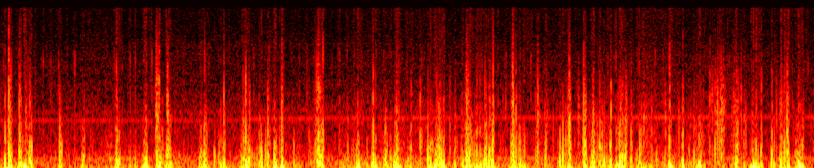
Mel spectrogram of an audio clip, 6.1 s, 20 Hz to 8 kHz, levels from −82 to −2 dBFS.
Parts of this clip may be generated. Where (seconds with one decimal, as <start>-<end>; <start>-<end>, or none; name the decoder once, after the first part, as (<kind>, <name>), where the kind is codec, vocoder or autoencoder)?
1.0-1.6 (vocoder, BigVGAN v2); 2.4-3.1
